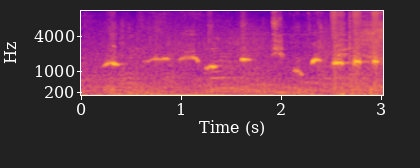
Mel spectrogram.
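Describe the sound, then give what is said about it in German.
A person whistles a short, uneven tune into a microphone pop filter, with breathy gaps and several notes that break off or come out weak, over a low steady hum. “Aber wenn ich jetzt im Studio wäre, was ja nicht so ist, dann müsste ich ja reinpfeifen in einen Popschutz. Und das ist echt schwierig, hör mal.”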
